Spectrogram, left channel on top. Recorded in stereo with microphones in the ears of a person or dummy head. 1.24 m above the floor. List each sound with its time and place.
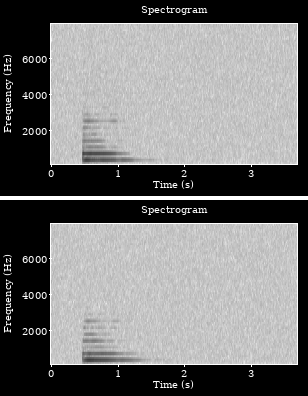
0.5 s a piano: 70° left (ahead or behind), 2 m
